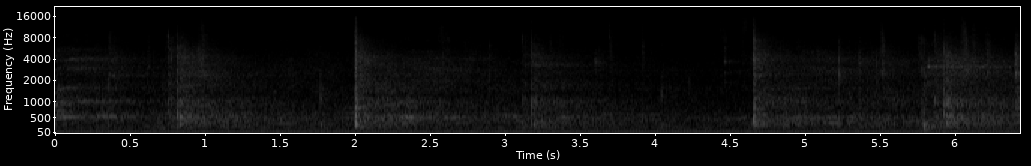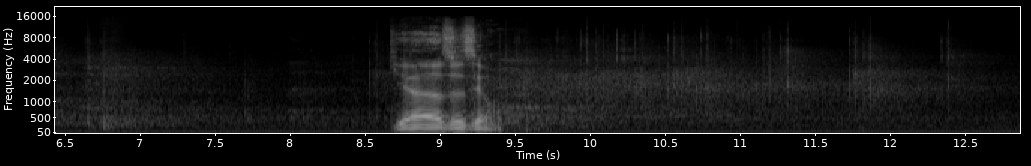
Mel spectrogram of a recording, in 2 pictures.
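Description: A tennis ball is struck sharply back and forth with rackets in a large echoing hall.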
